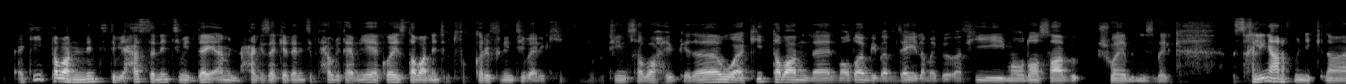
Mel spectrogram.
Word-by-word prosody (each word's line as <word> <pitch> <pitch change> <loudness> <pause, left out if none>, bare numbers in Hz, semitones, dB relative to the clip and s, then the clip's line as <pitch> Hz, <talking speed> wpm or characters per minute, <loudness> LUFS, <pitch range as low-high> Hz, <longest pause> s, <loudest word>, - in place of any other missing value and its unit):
أكيد 225 -4 -7
طبعًا 145 - +9
إن 110 +2 +1
أنتِ 130 0 -1
تبقي - - -3
حاسَّة 125 0 0
إن 115 - 0
أنتِ 120 0 -5
متضايقة 105 0 +2
من 100 -4 -4
حاجة 105 -2 -3
زي 100 -1 -1
كده، 105 - -1
إن - - -1
أنتِ 105 - -8
بتحاولي 105 -2 -5
تعمليها 105 +3 0
كويِّس 110 0 +1
طبعًا، 110 -2 +6
إن 100 - -3
أنتِ 105 -1 -5
بتفكري 100 0 -5
في 100 - -14
إن - - -7
أنتِ 100 0 -5
يبقى 95 -4 -2
ليكِ 95 +1 -13 0.5
روتين 100 -1 -8
صباحي - - -3
وكده، 110 +6 +2
وأكيد 120 +3 +1
طبعًا 110 -2 +5
ال 95 - -5
الموضوع 95 +3 0
بيبقى 100 -2 -3
مضَايق 100 +3 -3
لمّا - - -6
بيبقى - - -8
في 100 -2 -2
موضوع 90 +2 -1
صعب 95 - +2 0.2
شويَّة 95 -1 -2
بالنسبة 85 -1 -7
لِك. - - -13 0.5
بس - - -8
خلّيني 145 +6 +2
أعرف 140 -2 +4
منِّك 105 -3 -2
كده، 95 - -4
105 Hz, 220 wpm, -23 LUFS, 95-115 Hz, 0.5 s, طبعًا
